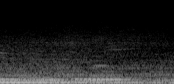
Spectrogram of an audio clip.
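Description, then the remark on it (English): Loud, deep engine rumble from motorcycles revving and passing by, a steady throaty drone with low harmonics that eases off slightly toward the end, with no one talking over it. “Sorry about the motorcycles.”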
